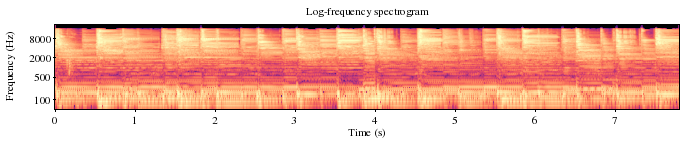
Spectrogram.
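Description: Live band playing the opening of a song: acoustic guitar strummed in a steady rhythm, without singing.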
